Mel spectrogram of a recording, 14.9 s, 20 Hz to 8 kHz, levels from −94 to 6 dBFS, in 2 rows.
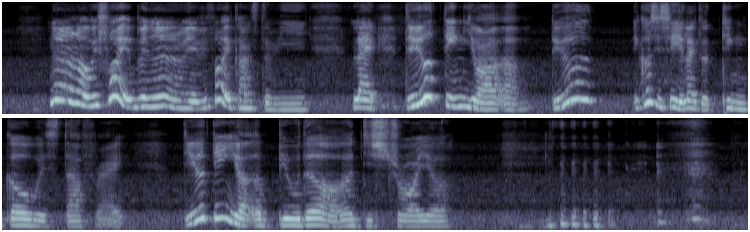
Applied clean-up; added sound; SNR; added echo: none; none; none; reverberation time 0.2 s.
